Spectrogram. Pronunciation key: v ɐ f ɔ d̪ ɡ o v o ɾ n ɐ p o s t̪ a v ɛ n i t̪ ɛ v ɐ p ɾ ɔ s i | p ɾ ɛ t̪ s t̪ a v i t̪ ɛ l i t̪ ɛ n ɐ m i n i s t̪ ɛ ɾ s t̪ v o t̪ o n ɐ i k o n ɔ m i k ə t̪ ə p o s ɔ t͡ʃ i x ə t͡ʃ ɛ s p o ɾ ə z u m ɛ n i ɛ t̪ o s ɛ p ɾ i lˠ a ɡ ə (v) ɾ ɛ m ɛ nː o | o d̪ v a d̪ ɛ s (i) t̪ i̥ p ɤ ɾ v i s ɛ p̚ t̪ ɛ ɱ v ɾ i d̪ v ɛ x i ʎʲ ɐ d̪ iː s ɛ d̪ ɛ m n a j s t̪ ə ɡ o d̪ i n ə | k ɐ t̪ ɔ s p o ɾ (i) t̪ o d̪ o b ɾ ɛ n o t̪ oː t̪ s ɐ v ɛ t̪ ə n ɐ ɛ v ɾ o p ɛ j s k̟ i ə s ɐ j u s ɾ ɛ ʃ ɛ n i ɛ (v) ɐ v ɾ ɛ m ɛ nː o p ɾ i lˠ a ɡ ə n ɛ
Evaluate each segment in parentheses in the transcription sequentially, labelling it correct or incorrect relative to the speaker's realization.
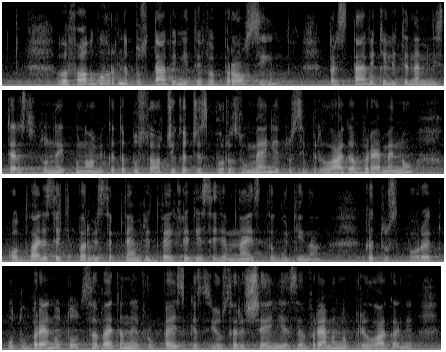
correct, incorrect: ɛ, incorrect: ɛ, incorrect: z

